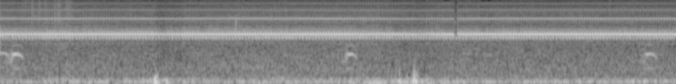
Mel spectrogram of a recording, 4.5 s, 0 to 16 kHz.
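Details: A male Forbes' tree cricket stridulates a continuous, even, high-pitched trill holding one pitch, on a windy 6 October at Danada Forest Preserve, Wheaton, Illinois; wind rumble and a few soft distant Canada goose calls sit beneath it.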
